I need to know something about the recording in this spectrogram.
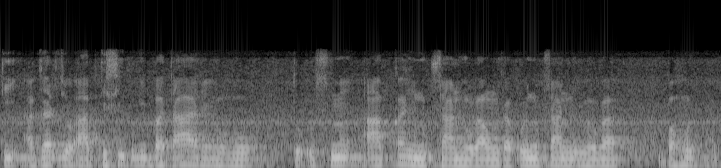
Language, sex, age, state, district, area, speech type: Hindi, male, 30-45, Uttar Pradesh, Lucknow, rural, spontaneous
